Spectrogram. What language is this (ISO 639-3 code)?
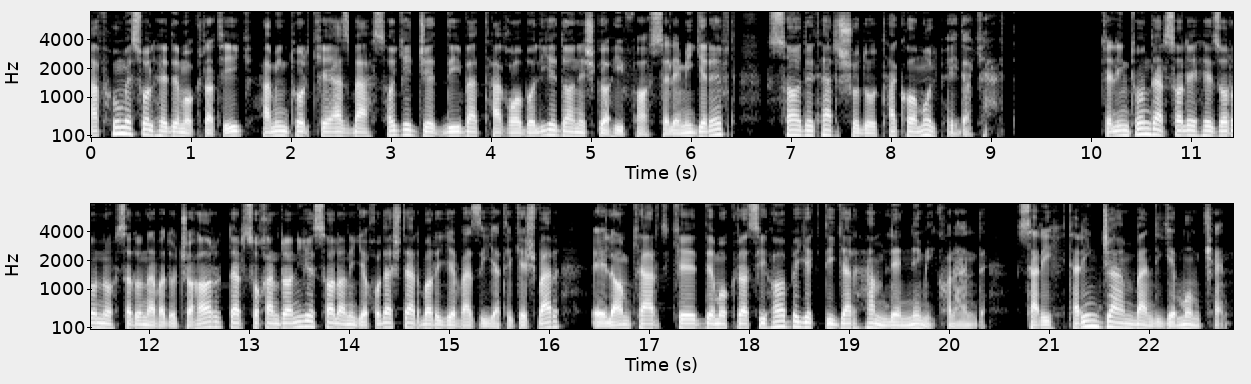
fas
